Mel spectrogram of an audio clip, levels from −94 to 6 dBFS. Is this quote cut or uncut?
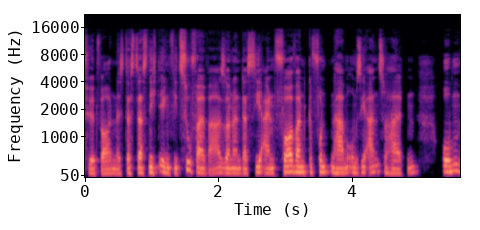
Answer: uncut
